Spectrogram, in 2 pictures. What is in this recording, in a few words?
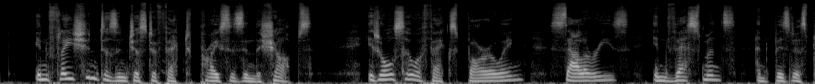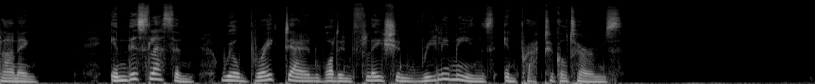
Financial, E-Learning, Finance, Irish female voiceover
